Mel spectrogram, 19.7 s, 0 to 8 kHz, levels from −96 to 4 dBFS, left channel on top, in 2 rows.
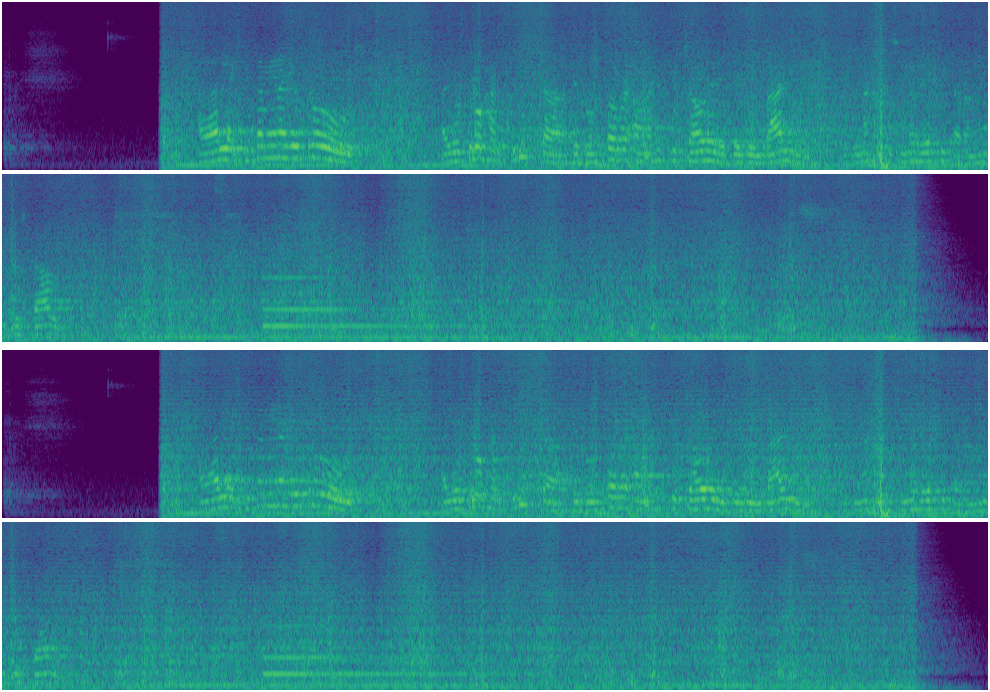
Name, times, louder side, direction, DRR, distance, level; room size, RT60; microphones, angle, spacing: sound 1, 1.6-19.0, right 1 dB, 5° right, 0.3 m, -32 dB
voice 1, 1.9-3.6 4.4-8.1 8.4-10.5, left 1 dB, 30° left, 8 dB, 0.7 m, -27 dB
voice 2, 11.0-12.2 12.6-13.6 15.8-16.7 17.8-18.2, left 1 dB, 50° left, -3 dB, 2.0 m, -52 dB
Bass guitar, 12.5-16.0, equal, 80° left, 0.6 m, -35 dB
8.2 x 6.6 x 7.3 m, 1.4 s
head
